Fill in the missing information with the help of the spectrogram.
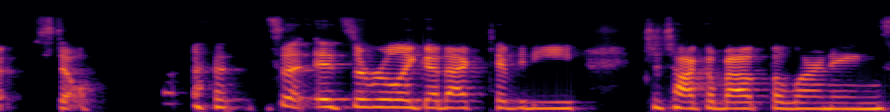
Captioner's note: chuckling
